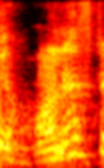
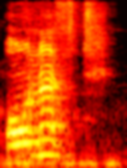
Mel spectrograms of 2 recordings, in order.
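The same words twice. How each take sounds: First: हॉनेस्ट said with a clear breathy h at the start; wrong sounded h. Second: ऑनेस्ट said with no h, opening straight on aw; silent h in honest. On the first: Teacher demonstrating the wrong हॉनेस्ट with an h. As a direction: sound the h in हॉनेस्ट to show the error. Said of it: "honest is a wrong pronunciation". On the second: Teacher showing the right way to say ऑनेस्ट. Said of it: "इसको हम बोलते हैं ऑनेस्ट". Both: Shown as a demonstration.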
